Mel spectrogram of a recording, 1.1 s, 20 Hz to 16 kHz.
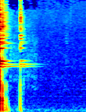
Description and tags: concrete block 1
Concrete blocks knocked together.
Recorded with AKG condenser microphone to M-Audio Delta AP soundcard
effect, concrete-block, stone, hit, strike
